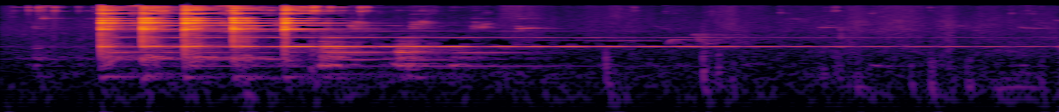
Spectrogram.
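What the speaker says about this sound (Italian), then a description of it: "perché suoni la campana?" A handheld bell rung to ward off bears on the Magome–Tsumago hiking trail in Japan, a few quick bright clangs close by, then a long ringing tone fading away.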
